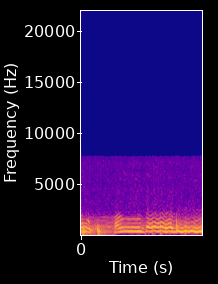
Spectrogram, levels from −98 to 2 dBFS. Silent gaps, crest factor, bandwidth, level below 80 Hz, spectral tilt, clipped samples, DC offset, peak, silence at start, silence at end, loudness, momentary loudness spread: none; 12 dB; 3 kHz; -66 dBFS; -8 dB/octave; under 0.1%; under 0.1%; -4 dBFS; 0 s; 0 s; -17 LUFS; 7 LU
